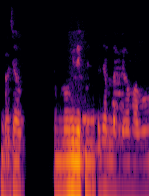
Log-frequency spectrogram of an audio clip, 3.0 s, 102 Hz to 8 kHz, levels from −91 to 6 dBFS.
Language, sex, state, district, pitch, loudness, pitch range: Hindi, male, Bihar, Jamui, 110 Hz, -28 LUFS, 110-115 Hz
